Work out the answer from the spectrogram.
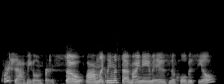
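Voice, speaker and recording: A woman's voice: mid-range voice, fairly quick. A young woman introduces herself as a panelist, candid and conversational, with plenty of fillers. Her voice comes through tinny, phone-like call audio. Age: young adult.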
